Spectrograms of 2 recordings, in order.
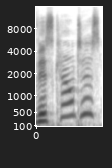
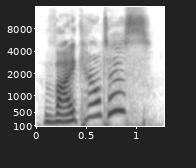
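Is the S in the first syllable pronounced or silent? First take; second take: pronounced; silent. First: The S in the first syllable is pronounced. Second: The S in the first syllable is silent. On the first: "instead of Viscountess" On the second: "You just don't say the S?"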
